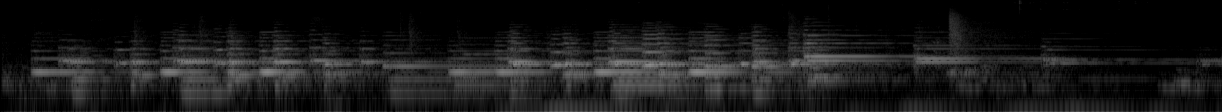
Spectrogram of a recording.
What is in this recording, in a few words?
Quel guardo il cavalieri, Sopran; Donizetti; Meisterkurs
